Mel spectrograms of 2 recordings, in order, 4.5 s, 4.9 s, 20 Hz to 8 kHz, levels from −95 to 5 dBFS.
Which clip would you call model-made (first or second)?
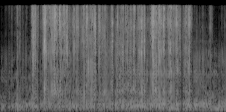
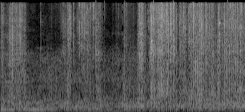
first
